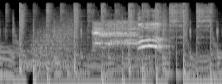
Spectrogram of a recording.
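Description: A single drawn-out cow moo rises over an upbeat musical backing, lasting about a second and a half before the music carries on alone.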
